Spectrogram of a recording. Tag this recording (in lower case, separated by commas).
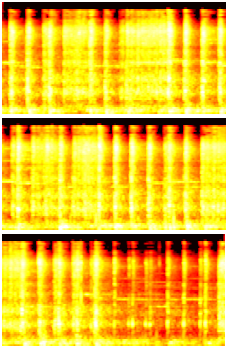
music, flute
